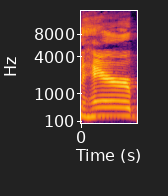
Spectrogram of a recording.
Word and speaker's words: Herrera: Dan Herrera back there. Dan Herrera rhymes with terror.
